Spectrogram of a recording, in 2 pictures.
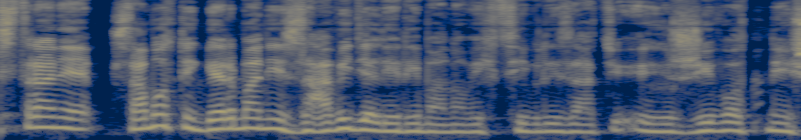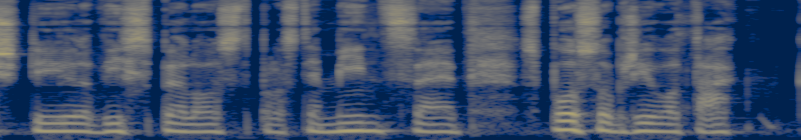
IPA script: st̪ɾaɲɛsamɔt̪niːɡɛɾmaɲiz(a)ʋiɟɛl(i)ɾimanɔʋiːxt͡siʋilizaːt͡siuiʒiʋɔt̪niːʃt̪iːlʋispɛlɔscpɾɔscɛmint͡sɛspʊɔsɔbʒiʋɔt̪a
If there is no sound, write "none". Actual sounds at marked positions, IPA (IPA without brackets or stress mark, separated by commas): a, i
